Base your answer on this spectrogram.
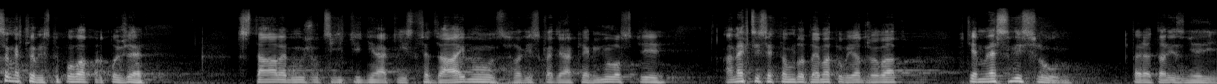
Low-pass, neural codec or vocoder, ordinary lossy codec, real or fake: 14.4 kHz; codec, 32 kHz, 1.9 kbps, SNAC; Opus, 64 kbps; fake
